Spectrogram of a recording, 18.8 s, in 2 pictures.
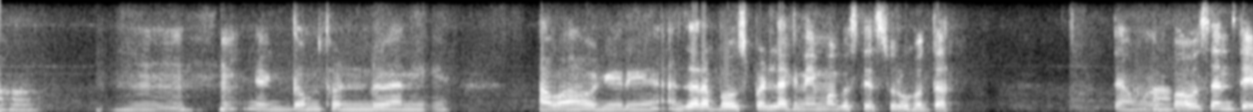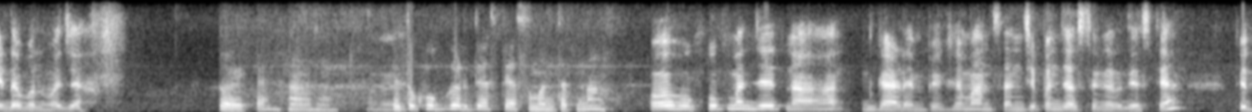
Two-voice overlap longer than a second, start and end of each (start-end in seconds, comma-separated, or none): none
